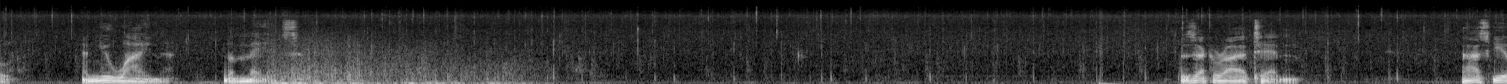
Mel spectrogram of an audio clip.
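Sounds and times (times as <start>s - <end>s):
rain falling: 0.0s - 15.0s
sharp raindrop ticks: 0.0s - 15.0s
thunder rumble: 0.8s - 6.3s.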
